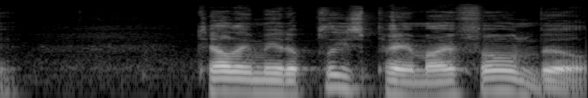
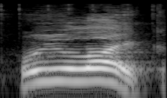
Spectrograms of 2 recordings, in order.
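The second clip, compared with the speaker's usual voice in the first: high, loud call across the bar; brash stranger calling out; loud racetrack voice; 13 semitones higher, 12 dB louder than usual. Acted. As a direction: shout the question over the noise.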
